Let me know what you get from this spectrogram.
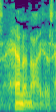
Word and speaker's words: Hananias: By the way, this has what we call in Greek a rough breathing mark over it. So it normally is spelled Hananias. Hananias. Hananias is actually the correct pronunciation.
